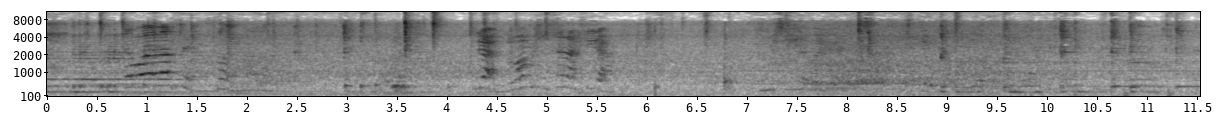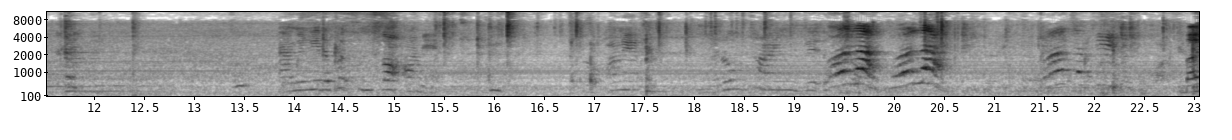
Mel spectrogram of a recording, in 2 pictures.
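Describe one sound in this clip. Young girls chatter and squeal excitedly nearby.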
